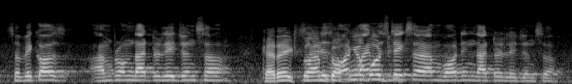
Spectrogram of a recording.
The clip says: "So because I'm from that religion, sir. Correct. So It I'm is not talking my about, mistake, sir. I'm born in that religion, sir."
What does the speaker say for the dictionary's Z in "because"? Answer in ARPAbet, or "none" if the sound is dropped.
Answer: Z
